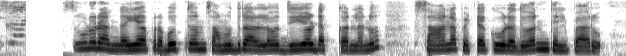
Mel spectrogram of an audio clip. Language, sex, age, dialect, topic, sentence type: Telugu, female, 25-30, Telangana, agriculture, statement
